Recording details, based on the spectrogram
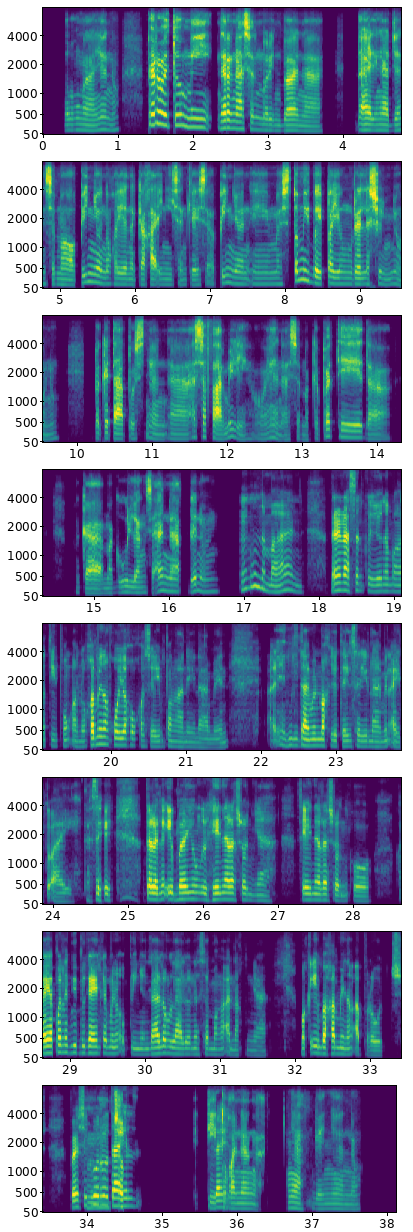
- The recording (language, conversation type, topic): Filipino, podcast, Paano mo tinitimbang ang opinyon ng pamilya laban sa sarili mong gusto?
- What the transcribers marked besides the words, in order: gasp; laughing while speaking: "Kasi talagang"; breath; gasp; in English: "approach"; tapping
